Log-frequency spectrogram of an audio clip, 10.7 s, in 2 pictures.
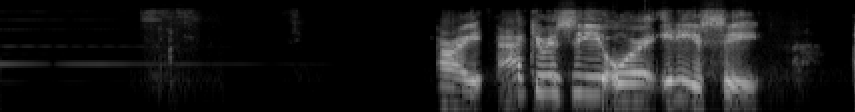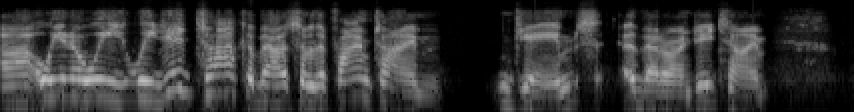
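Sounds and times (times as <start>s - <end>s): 
bell ding: 0.0s - 1.6s
speech: 2.8s - 10.6s.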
